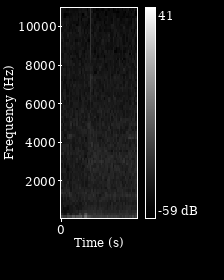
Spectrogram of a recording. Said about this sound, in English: You hear that lawnmower?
